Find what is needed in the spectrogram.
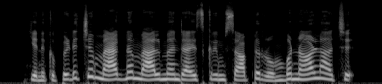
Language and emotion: Tamil, sad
